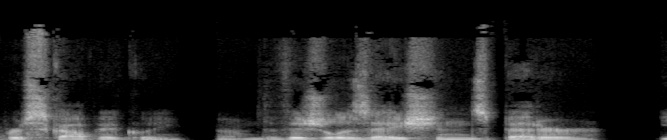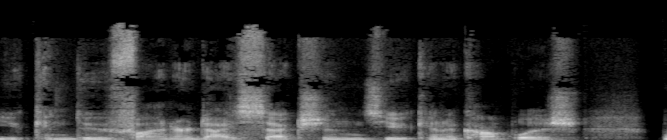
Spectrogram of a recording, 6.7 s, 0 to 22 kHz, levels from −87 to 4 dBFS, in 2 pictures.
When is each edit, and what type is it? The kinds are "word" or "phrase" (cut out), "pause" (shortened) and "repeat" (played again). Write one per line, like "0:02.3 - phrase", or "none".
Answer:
0:01.0 - pause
